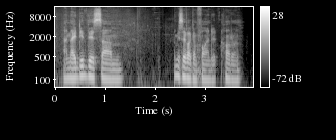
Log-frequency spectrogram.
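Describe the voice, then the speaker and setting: With an Australian accent, a man speaks at a fairly quick pace. His tone is relaxed, and his pitch varies in an ordinary way. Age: 40s. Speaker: video game streamer. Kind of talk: casual chat. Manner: mumbling at times.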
